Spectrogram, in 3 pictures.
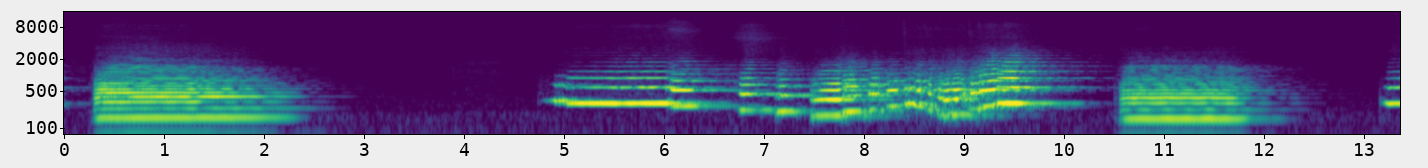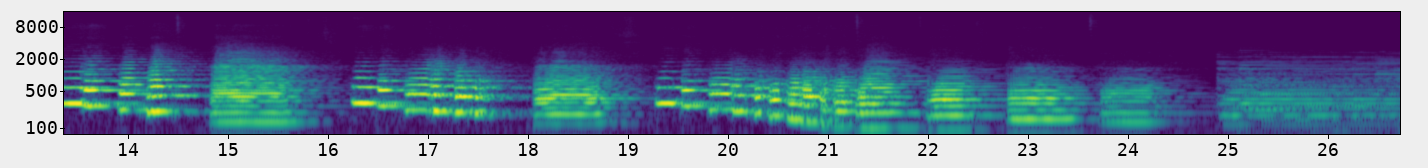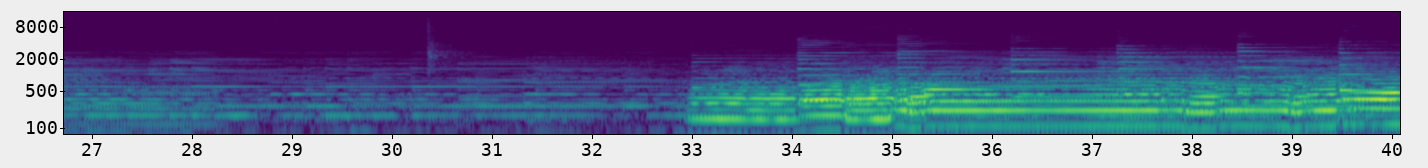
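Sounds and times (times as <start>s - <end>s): tuba playing: 0.0s - 2.8s, 4.8s - 12.5s, 13.2s - 30.2s, 32.3s - 40.0s.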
